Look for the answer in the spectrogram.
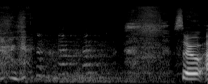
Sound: laughter; laughs

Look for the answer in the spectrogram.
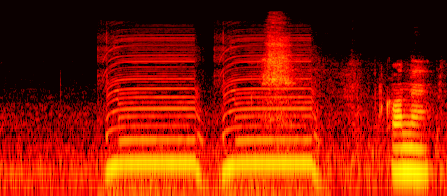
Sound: phone vibrates

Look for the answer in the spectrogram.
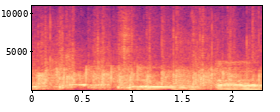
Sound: applause

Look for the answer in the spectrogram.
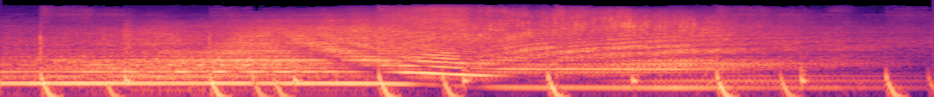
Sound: sound of Beechcraft Bonanza for sale taking off

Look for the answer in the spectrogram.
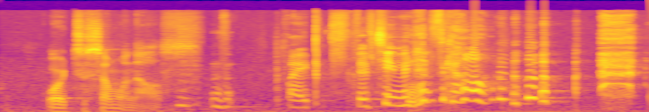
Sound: laughs

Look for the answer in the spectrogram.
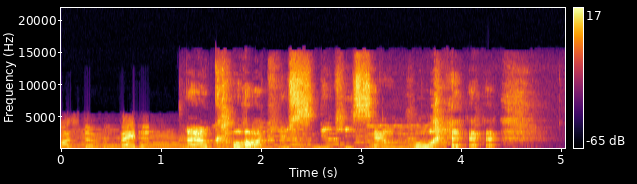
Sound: chuckles

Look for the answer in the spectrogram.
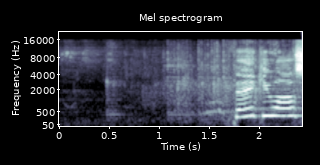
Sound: audience clapping

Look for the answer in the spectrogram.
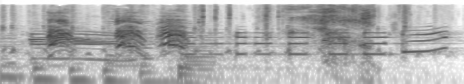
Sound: barking

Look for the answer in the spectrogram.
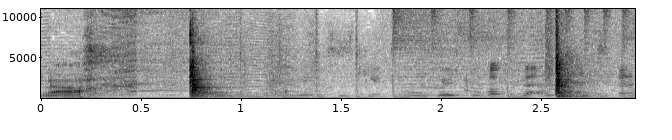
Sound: laughing

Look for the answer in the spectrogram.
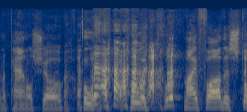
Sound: laughs

